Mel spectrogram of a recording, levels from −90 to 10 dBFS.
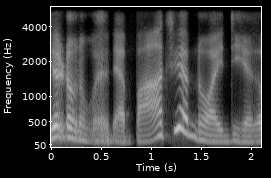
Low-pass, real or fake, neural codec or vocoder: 5.4 kHz; fake; codec, 24 kHz, 0.9 kbps, WavTokenizer, large speech release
